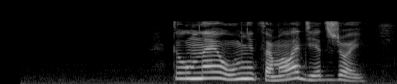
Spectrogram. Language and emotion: Russian, positive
